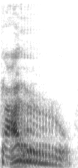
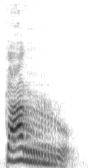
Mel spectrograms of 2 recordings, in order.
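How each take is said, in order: First: "carro" said loudly with a trilled rr; teacher says "carro" with a clear rolled rr; clear model word. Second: "Carro" said again with a trilled rr; teacher repeats "Carro" stressing the rolled rr; repeated model word. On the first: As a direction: give the kids the word. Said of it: "este es un". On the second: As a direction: repeat it for the class. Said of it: "tiene el sonido de la doble R". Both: Shown as a demonstration.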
